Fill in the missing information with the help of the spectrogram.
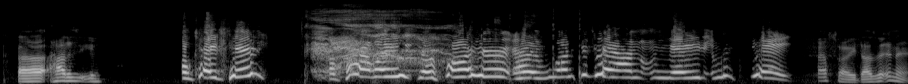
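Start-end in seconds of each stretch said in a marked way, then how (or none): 1.9-8.0 goofy put-on voice, very high, shrill and drawn-out. Recalling how a scene goes, addressing the kid, in a silly voice. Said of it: "he does a silly voice though".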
